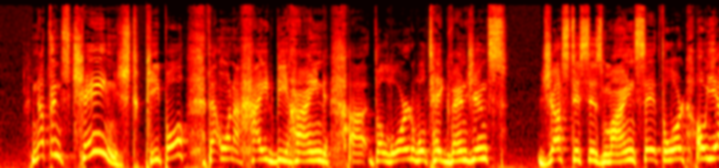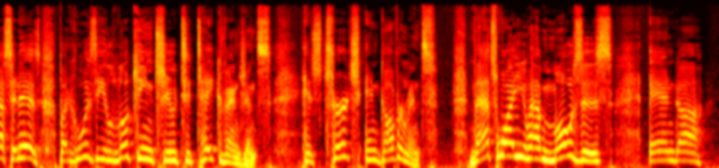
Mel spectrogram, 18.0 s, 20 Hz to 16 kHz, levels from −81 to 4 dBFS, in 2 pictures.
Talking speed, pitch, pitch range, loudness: 145 wpm, 205 Hz, 190-230 Hz, -15 LUFS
